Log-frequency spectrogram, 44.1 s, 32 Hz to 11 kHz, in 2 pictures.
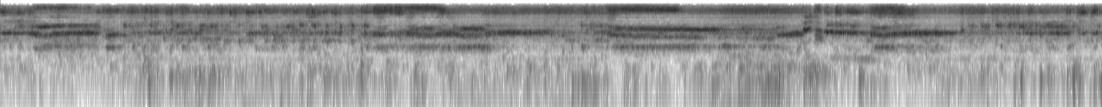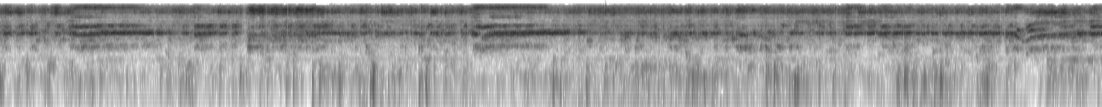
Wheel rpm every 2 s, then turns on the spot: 230, 230, 230, 230, 220, 230, 220, 220, 240, 230, 240, 230, 230, 230, 230, 230, 230, 230, 230, 230, 230, 200.
none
